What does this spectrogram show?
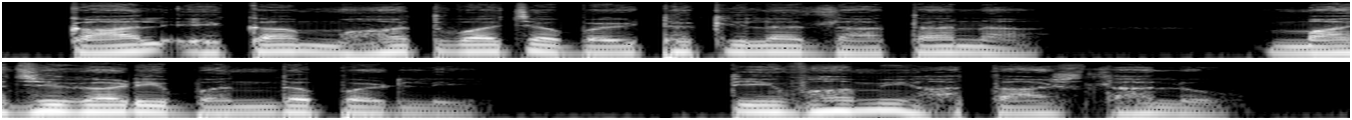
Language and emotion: Marathi, sad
